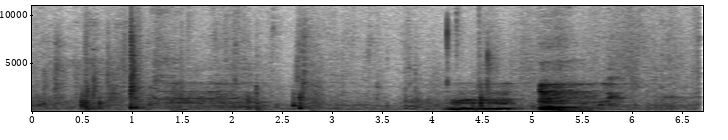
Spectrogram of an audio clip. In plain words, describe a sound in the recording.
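A man grunts and strains while struggling with another man.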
